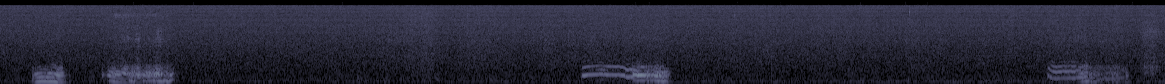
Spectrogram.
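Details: Sleeping pug, Ridley, snoring in a comfortable blanket: slow, tonal, rattling snores, roughly eight breaths a minute, with quiet pauses between.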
